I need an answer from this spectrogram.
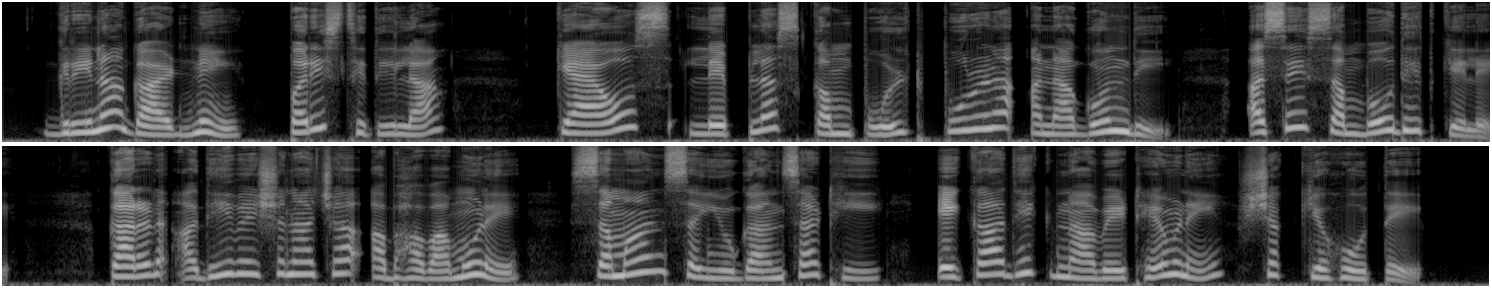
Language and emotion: Marathi, neutral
